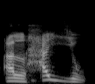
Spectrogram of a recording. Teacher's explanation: huruf ya di sini ada tasydidnya sehingga aksen kita suara kita harus naik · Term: agak naik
